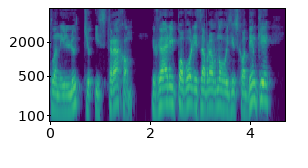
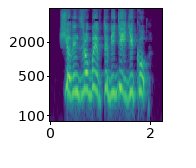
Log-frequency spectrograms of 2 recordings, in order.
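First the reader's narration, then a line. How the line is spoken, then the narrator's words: Trembling voice. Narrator (Ukrainian): спитала тремтячим голосом тітка Петунія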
